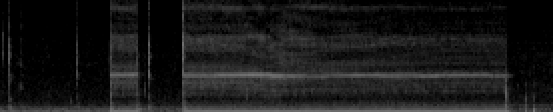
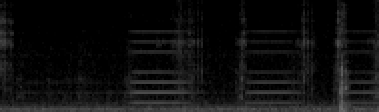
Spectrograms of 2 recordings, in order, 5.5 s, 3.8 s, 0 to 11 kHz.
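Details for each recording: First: JAT801 audio amplifier on first power-up at low voltage and current, without heat sink and drawing rising current: steady low mains hum with a buzzy edge when the input is touched, dropping away after; the amp is amplifying. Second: JAT801 audio amplifier on first power-up: a thin buzz cuts in and out over a quiet room as a headlight shines on an exposed LED, light altering current in the differential input stage.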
